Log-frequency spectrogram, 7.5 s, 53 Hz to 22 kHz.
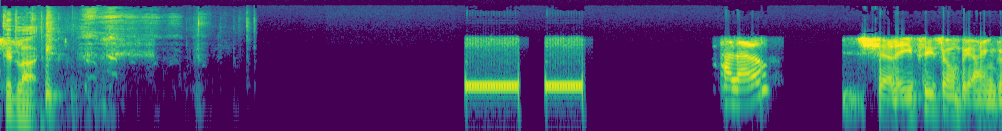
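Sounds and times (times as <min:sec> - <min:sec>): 
speech: 0:00.0 - 0:00.8, 0:05.4 - 0:07.5
laughter: 0:00.4 - 0:01.6
phone line ringback tone through earpiece: 0:03.5 - 0:04.4.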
